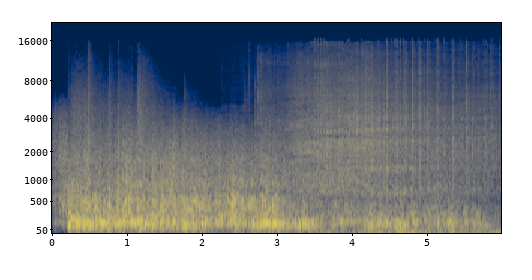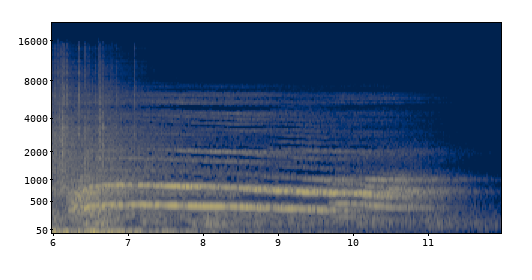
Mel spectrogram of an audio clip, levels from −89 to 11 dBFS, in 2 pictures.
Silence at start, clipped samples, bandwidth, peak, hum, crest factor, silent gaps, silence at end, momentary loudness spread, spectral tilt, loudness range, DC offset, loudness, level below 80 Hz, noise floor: 0 s; under 0.1%; 13 kHz; 0 dBFS; none; 14 dB; none; 1 s; 17 LU; -7.5 dB/octave; 14 LU; under 0.1%; -15 LUFS; -30 dBFS; -58 dBFS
